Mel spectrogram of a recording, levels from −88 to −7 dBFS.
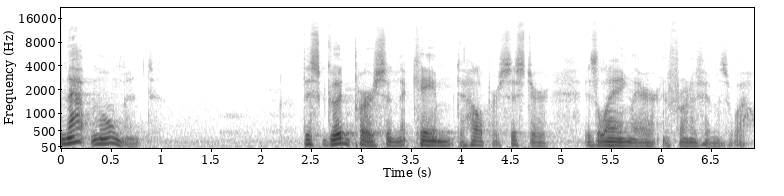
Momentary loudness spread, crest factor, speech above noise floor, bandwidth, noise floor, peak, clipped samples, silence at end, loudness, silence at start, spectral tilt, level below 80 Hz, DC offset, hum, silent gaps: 14 LU; 20 dB; 31 dB; 14.5 kHz; -67 dBFS; -16 dBFS; under 0.1%; 0 s; -37 LUFS; 0 s; -7.5 dB/octave; -60 dBFS; under 0.1%; none; none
